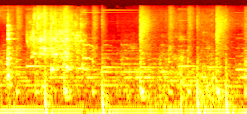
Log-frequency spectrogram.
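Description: Water poured into a Thermomix (Bimby) mixing bowl, a continuous close splashing pour with faint clinks over a low steady hum.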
